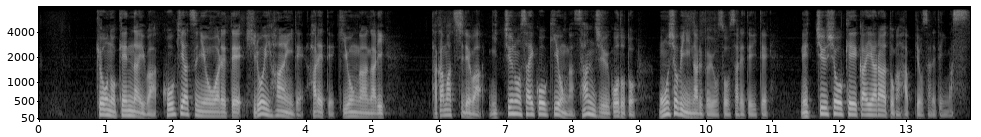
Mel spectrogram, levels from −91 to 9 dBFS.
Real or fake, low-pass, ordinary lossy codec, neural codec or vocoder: real; 7.2 kHz; none; none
